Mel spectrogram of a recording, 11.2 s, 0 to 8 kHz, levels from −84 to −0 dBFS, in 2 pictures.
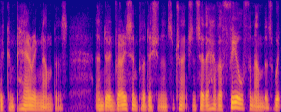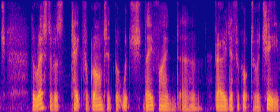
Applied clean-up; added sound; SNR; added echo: none; none; none; none.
